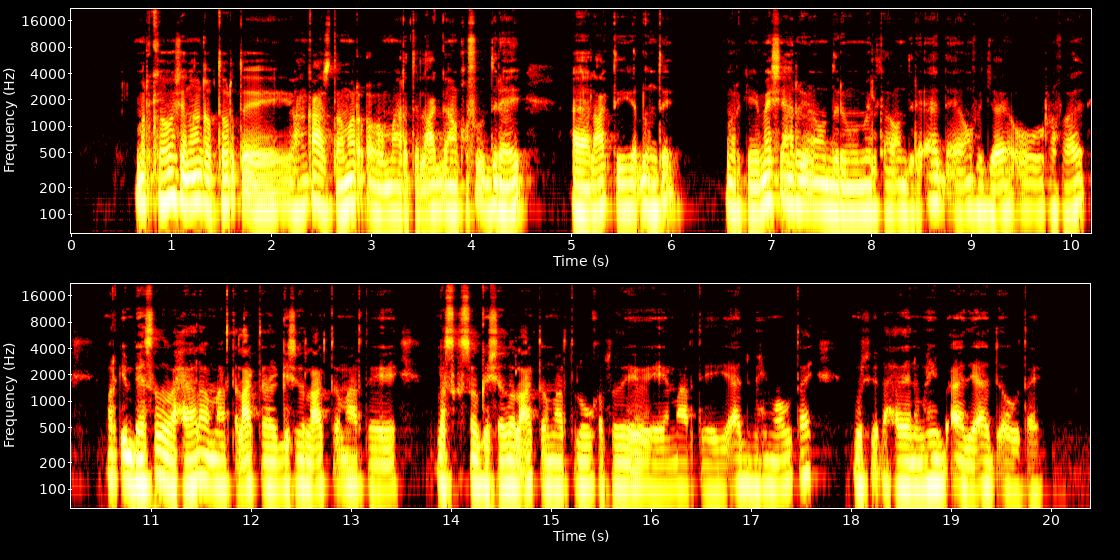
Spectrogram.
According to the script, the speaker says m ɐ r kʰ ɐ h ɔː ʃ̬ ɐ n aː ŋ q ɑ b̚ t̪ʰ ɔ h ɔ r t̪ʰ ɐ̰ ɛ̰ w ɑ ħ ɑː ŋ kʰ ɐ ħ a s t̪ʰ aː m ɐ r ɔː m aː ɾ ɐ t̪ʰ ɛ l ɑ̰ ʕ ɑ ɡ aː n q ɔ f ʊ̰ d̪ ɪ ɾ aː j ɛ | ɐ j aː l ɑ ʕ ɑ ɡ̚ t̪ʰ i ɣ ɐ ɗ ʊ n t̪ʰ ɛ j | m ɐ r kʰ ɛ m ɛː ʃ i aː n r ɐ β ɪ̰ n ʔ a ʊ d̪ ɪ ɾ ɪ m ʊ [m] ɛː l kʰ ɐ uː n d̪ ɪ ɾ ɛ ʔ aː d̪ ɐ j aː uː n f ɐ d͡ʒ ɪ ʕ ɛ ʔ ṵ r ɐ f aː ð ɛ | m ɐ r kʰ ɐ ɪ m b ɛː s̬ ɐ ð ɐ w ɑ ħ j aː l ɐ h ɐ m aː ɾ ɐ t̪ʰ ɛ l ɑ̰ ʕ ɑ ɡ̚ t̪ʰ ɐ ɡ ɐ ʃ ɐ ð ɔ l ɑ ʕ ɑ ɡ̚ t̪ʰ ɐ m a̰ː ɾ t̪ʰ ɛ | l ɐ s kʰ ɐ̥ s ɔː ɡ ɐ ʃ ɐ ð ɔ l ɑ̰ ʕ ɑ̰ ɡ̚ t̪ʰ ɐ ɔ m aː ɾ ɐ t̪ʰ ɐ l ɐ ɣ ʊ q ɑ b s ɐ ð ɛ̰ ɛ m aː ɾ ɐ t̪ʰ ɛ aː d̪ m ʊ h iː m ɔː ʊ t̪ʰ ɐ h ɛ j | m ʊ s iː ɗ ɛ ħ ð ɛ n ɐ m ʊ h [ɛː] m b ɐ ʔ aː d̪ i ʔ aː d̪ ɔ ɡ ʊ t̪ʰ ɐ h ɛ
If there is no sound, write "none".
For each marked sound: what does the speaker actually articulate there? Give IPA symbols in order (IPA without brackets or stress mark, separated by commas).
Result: m, iː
